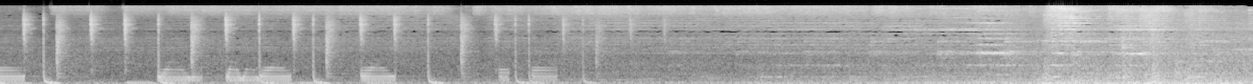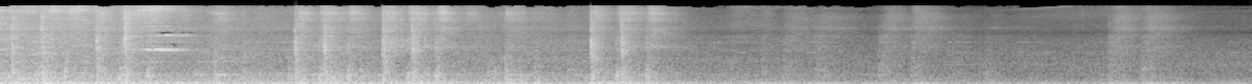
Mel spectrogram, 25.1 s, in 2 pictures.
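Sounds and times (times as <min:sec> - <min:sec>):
train wheels squealing: 0:06.1 - 0:14.6
train cars clicking over rails: 0:10.4 - 0:19.3, 0:23.6 - 0:24.5.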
